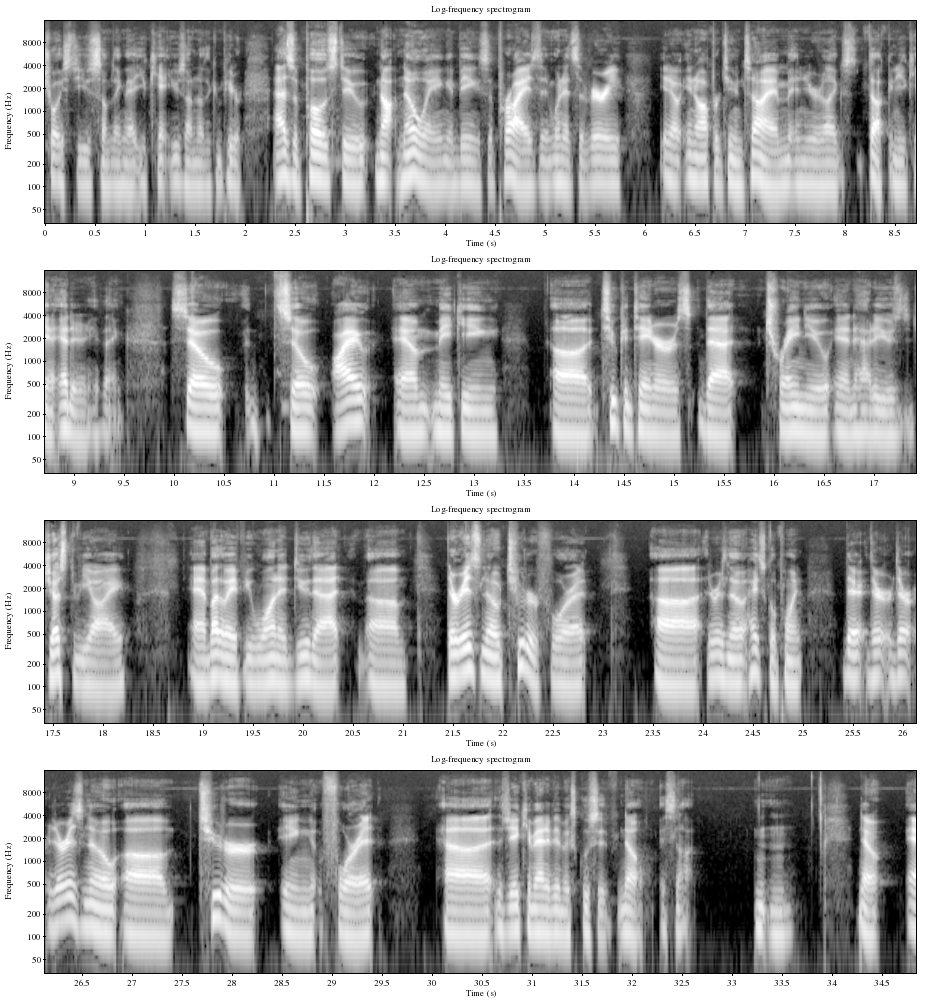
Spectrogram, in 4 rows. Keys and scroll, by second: 20.0-21.0 typing.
